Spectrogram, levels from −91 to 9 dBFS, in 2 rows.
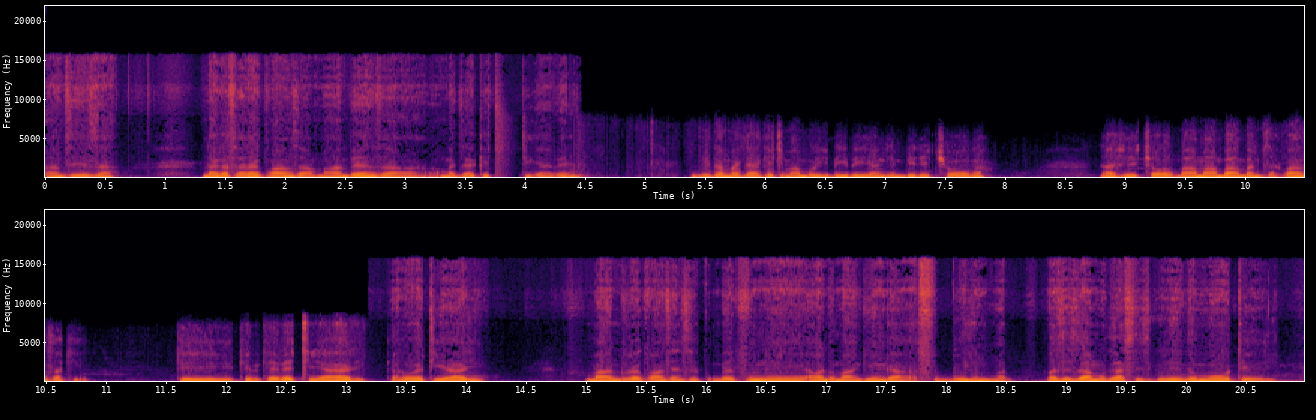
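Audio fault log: Throughout: sample clock jitter. A hiss and roughness ride on the speech, growing on loud and bright passages and disappearing in pauses. Timing errors of a few microseconds in an unsteady converter clock produce error roughly 20 dB below the signal, largest where the waveform changes fastest.
3.75–3.99 s: call audio freeze. The last sound is held as a fading buzz for about 220 ms, then speech resumes where it stopped with nothing lost. The likely cause is delayed packets draining the jitter buffer, which adds about 220 ms of delay to the call.
4.03–4.06 s and 4.22–4.25 s: short concealed packet loss. Each 30 ms spot has a brief smear or wobble, and 20 ms of real audio is missing from each. The receiver bridged these holes by extending the preceding sound before blending back into the received signal.
4.35–13.24 s: call bitrate drop. The speech turns coarse and watery, and the highs are cut above 8 kHz instead of reaching 20 kHz. 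This fits the encoder dropping from about 32 to 7 kbps, with the worst stretch lasting 1.77 s before quality recovers.
9.25–10.31 s: jitter buffer speed-up. Speech runs at 120% speed with unchanged pitch and sounds hurried. To shrink a backlog of buffered audio, the receiver cut many pitch-period-length pieces, removing roughly a fifth of a second in total.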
